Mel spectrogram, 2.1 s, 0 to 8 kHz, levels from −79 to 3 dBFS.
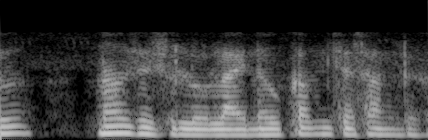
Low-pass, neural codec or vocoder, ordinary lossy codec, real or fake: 7.2 kHz; none; AAC, 16 kbps; real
